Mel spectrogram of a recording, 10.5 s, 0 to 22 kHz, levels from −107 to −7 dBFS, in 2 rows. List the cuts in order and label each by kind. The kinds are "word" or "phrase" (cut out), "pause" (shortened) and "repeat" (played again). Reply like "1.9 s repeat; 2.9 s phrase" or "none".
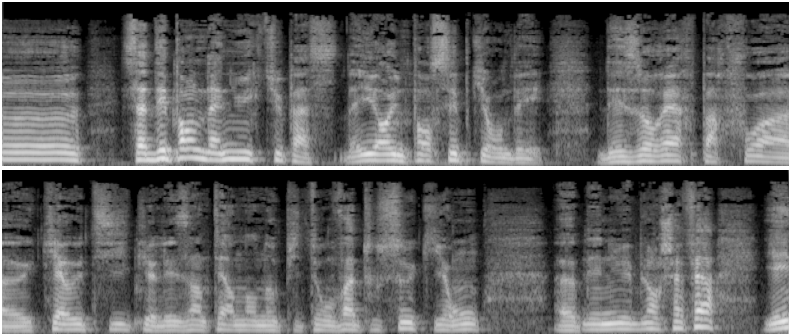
3.1 s phrase; 9.1 s word

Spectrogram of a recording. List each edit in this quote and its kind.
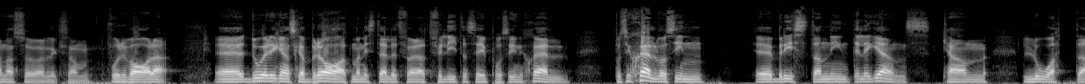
none

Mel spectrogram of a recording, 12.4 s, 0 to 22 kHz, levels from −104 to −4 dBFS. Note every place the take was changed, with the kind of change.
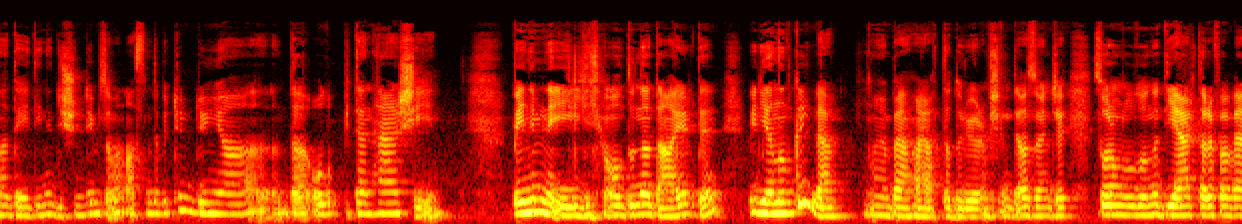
8.5 s pause

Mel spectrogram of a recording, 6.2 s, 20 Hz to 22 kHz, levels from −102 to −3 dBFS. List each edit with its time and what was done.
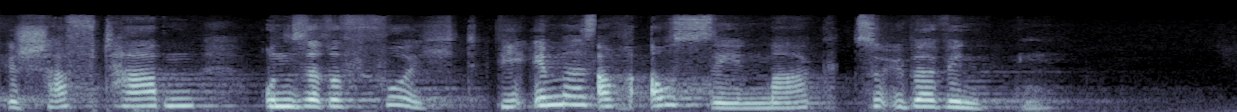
2.4 s pause; 3.0 s word; 4.2 s pause

